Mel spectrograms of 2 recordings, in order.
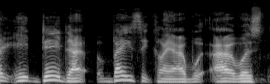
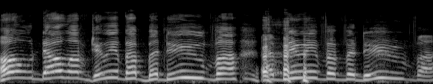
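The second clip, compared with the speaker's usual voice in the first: mock very high, drawn-out, flustered, nervous shout; 12 semitones higher than usual. Retelling calling out a driving test manoeuvre: imitating own nervous move-announcing. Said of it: "shouts the move he's doing".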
